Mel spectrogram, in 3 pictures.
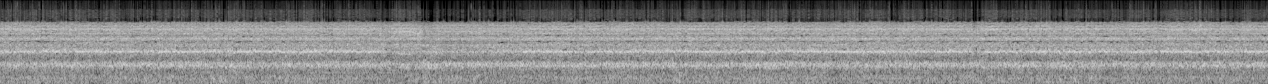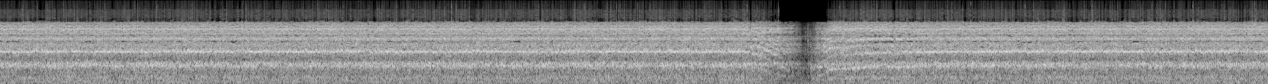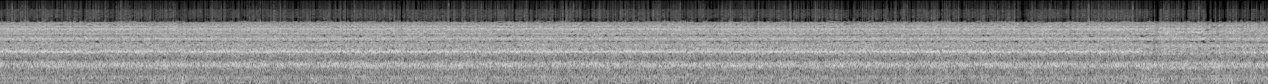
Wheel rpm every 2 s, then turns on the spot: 230, 230, 230, 230, 230, 230, 230, 230, 230, 230, 150, 230, 230, 230, 230, 240, 230, 230, 220.
none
